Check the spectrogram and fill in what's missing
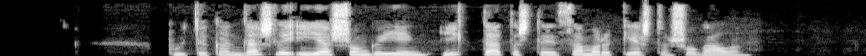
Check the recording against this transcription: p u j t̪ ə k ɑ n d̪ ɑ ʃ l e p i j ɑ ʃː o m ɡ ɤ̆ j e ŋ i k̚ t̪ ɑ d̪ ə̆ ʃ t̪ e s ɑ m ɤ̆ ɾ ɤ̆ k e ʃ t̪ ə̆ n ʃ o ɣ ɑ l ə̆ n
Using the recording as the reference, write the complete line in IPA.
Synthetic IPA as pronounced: p u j t̪ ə k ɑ n d̪ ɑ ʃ l e ʔ i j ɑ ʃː o ŋ ɡ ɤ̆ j e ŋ i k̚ t̪ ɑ t̪ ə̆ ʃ t̪ e s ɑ m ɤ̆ ɾ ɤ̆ k e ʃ t̪ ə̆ n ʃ o ɣ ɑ l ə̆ n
